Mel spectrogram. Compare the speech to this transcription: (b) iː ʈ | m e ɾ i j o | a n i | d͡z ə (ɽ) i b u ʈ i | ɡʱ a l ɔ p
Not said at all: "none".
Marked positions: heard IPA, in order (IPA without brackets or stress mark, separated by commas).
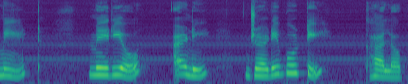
m, ɽ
